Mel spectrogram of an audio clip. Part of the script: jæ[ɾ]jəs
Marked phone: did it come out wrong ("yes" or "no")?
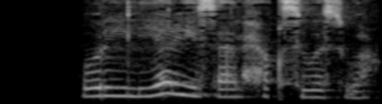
no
